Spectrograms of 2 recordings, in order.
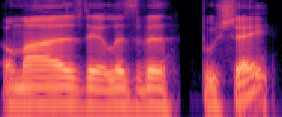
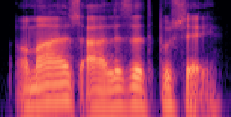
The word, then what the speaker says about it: Hommage à Elisabeth Boucher: the 2016 vintage called Hommage de Elisabeth Boucher. I always pronounce that wrong. Hommage à Elisabeth Boucher.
